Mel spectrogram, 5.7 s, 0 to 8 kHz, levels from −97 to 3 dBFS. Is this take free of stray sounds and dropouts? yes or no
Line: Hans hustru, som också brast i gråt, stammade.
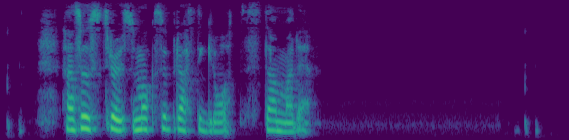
yes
